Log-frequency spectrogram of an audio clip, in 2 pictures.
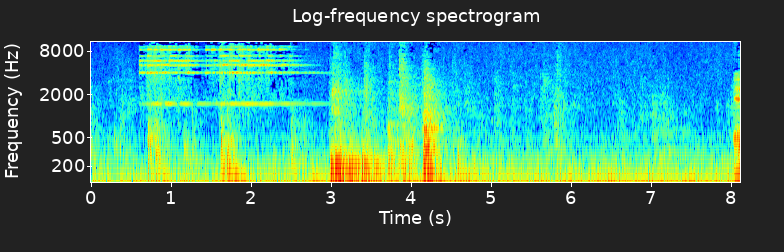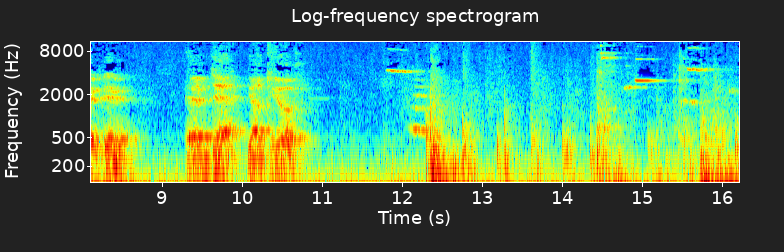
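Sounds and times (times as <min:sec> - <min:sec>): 
low hum: 0:00.0 - 0:16.2
doorbell ringing at the front door: 0:00.6 - 0:03.1
speech: 0:08.1 - 0:08.7, 0:09.3 - 0:10.8.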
